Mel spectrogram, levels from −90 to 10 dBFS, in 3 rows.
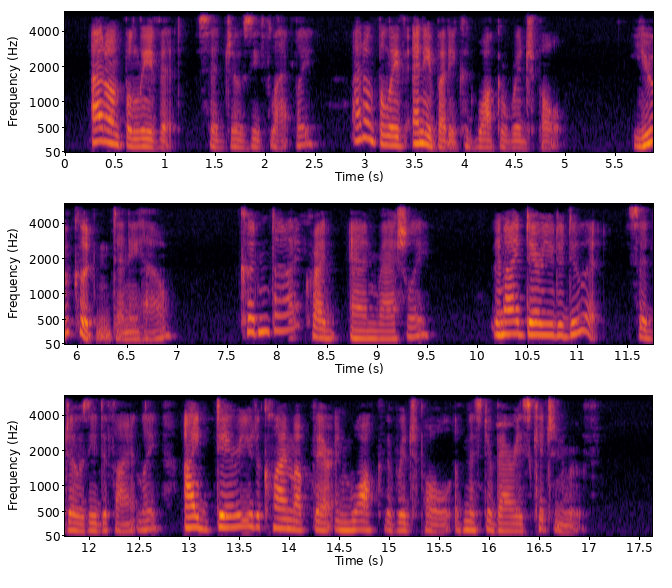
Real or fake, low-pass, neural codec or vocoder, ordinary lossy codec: real; 5.4 kHz; none; Opus, 64 kbps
